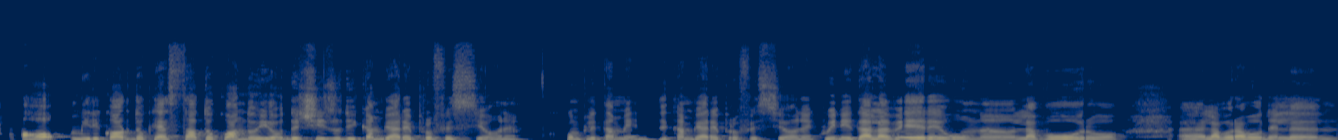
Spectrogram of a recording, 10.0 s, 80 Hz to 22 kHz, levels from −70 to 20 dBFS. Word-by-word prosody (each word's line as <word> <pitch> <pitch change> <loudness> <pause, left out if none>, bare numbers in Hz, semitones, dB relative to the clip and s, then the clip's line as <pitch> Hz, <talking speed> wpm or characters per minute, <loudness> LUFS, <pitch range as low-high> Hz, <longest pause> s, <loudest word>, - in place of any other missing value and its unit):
ho 230 +3 +4
mi 195 +1 0
ricordo 200 +2 +2
che 220 -4 -1
è - - +1
stato 205 +4 +1
quando 205 -1 +2
io 195 -6 +2
ho - - -2
deciso 215 -1 -1
di 190 -2 -1
cambiare 175 -4 +1
professione, 165 -5 -5 0.2
completamente 175 -4 -5
cambiare 165 -2 -1
professione. 155 -2 -6
Quindi 170 -1 -2
dall'avere 185 -1 +4
un 175 0 -2 0.3
lavoro 165 -2 0 0.4
uhm, 160 -1 -2
lavoravo 175 +2 +3
nel 165 -2 -2
175 Hz, 135 wpm, -23 LUFS, 160-195 Hz, 0.4 s, ho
